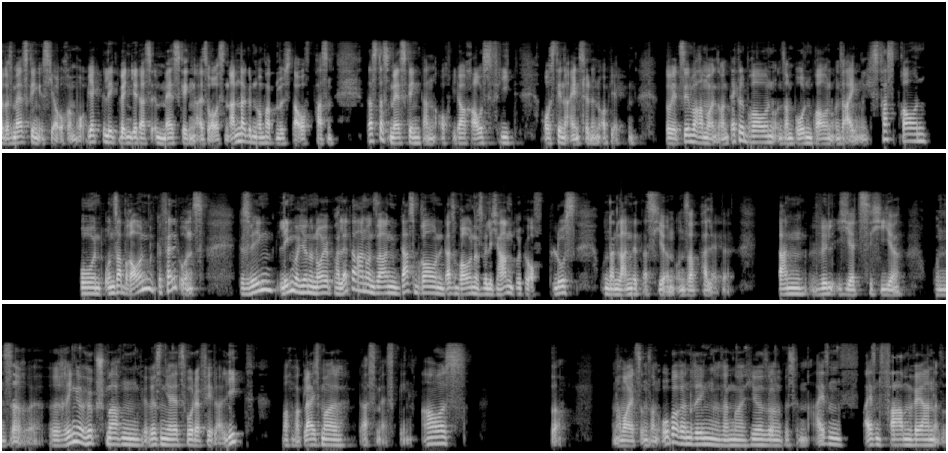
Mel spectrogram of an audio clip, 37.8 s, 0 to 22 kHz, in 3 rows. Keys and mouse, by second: 0.4 click, 8.6-14.5 middle drag, 14.5 click, 26.0 click, 27.3 click, 30.2 click, 32.3 click, 34.9 click, 35.4 click, 36.1 click, 36.6 click.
